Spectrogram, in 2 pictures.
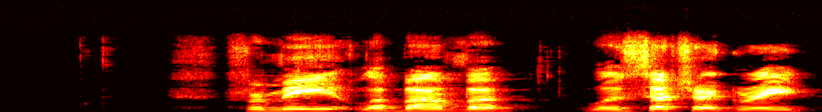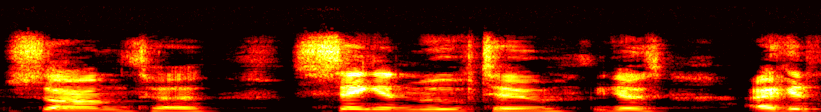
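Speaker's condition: Cerebral palsy; cerebral palsy since childhood

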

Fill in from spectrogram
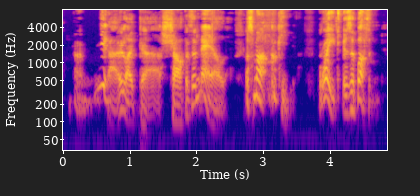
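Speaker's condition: No condition

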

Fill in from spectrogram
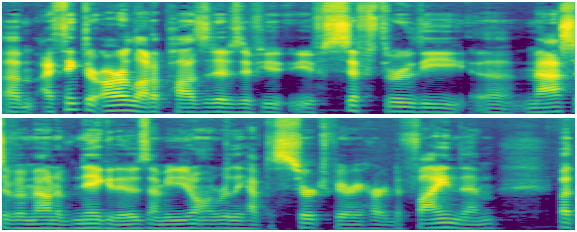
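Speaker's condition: No condition

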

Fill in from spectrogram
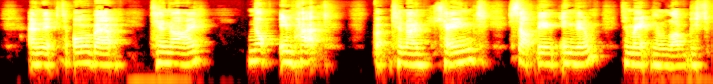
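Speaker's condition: Cerebral palsy

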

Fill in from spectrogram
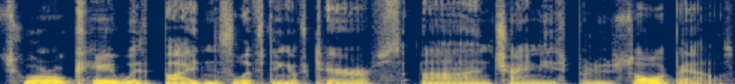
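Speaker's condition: No condition

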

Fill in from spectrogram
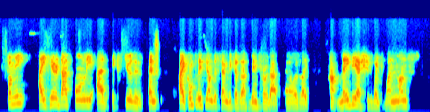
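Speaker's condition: No condition

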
